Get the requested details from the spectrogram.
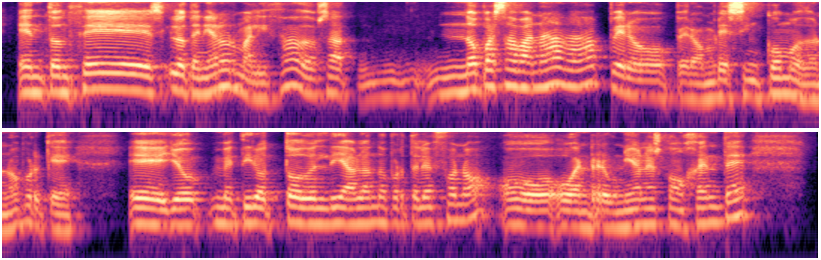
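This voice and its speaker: Lively intonation marks this woman's speech. She barely pauses at all. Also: moderate pace. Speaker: saleswoman and singer. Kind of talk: testimonial interview. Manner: halting, many fillers and repetitions.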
